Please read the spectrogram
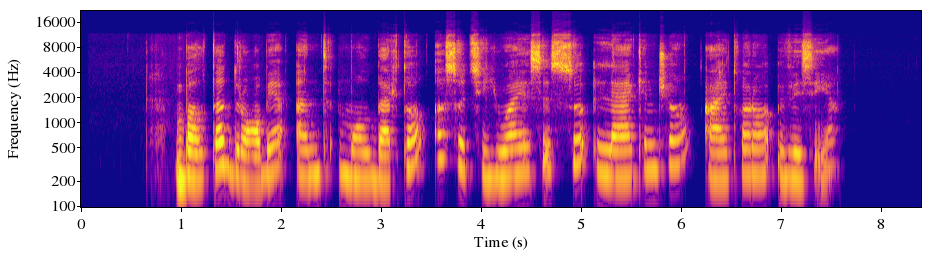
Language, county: Lithuanian, Vilnius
